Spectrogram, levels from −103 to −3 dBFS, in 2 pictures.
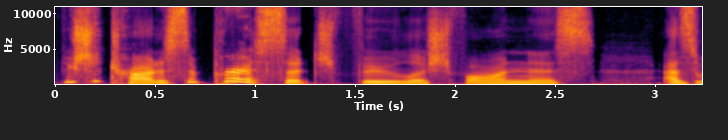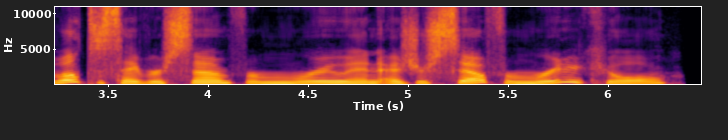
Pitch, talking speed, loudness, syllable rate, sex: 235 Hz, 185 wpm, -18 LUFS, 4.6 syllables/s, female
